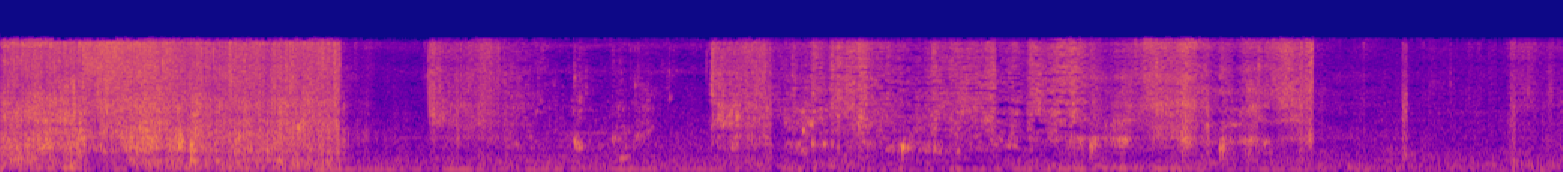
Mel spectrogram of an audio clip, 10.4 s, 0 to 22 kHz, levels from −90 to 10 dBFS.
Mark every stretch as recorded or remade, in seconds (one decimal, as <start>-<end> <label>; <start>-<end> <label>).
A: 0.0-1.4 recorded; 1.4-3.4 remade; 3.4-7.2 recorded; 7.2-10.4 remade

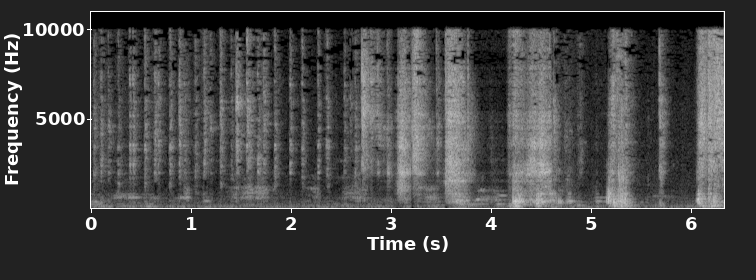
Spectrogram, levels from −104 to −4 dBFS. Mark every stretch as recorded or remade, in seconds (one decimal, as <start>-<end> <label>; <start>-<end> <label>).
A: 0.0-2.8 recorded; 2.8-4.6 remade; 4.6-6.3 recorded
